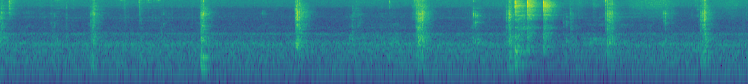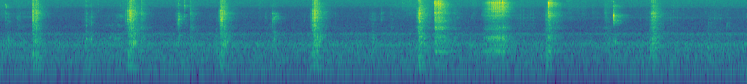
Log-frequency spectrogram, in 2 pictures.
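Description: Close-up eating sounds of a person chewing ramen noodles: irregular wet mouth clicks and smacks, about one to three a second, over a steady low background hum.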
